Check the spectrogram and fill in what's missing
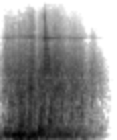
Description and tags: as always, sounds are made on linux using the various softsynths and effects of the open source community, synthesizing layering and processing with renoise as a daw and plugin host.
